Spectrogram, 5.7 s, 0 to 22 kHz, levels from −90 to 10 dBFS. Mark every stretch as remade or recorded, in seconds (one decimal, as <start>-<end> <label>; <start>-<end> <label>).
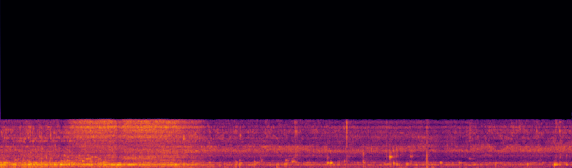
0.0-3.3 recorded; 3.3-4.7 remade; 4.7-5.7 recorded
